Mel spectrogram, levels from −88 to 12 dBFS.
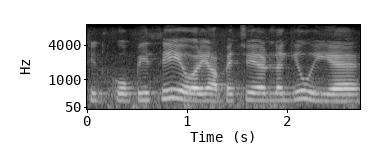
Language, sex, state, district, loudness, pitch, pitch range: Hindi, female, Haryana, Rohtak, -15 LUFS, 215 Hz, 205-225 Hz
